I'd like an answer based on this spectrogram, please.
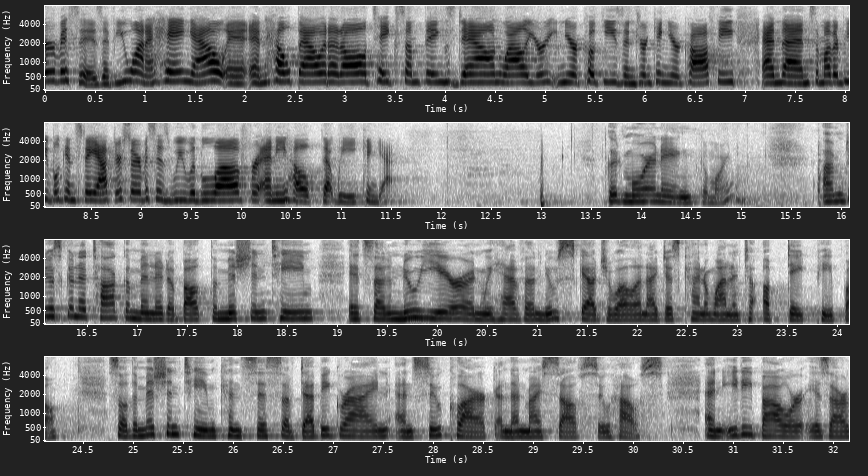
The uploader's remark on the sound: Audio from worship on January 15, 2023. Zion United Church of Christ.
